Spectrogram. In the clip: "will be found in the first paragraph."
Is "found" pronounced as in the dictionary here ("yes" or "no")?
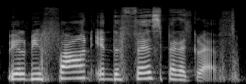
yes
